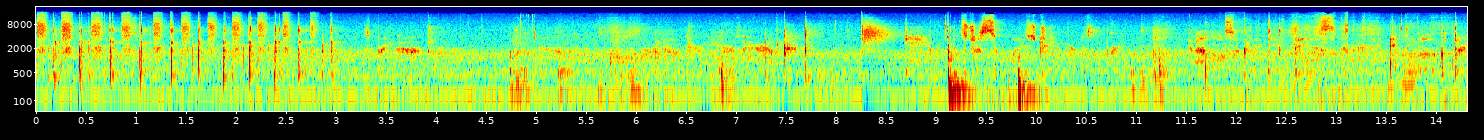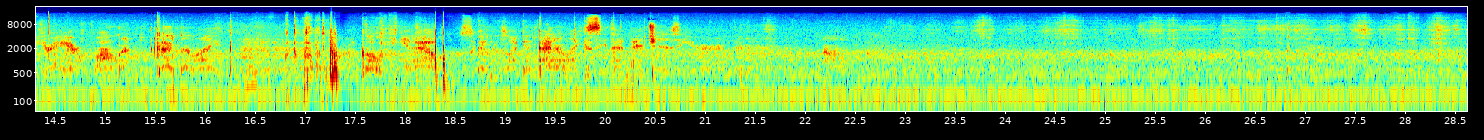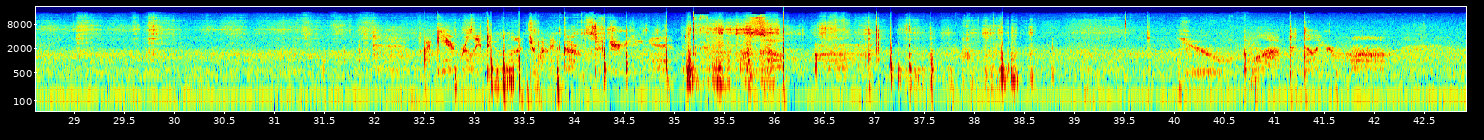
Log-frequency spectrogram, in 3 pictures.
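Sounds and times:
steady low hum: 0.0s - 42.9s
person whispering: 2.5s - 4.0s, 5.8s - 7.7s, 8.7s - 10.9s, 11.5s - 16.6s, 17.5s - 22.6s, 31.3s - 36.7s, 40.0s - 42.3s.

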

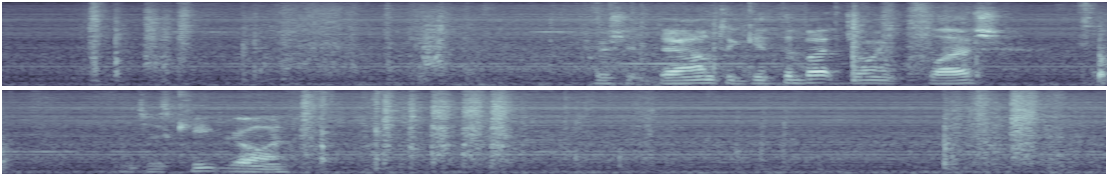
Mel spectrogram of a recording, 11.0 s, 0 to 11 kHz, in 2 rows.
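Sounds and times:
steady electrical hum: 0.0s - 11.0s
hands scraping tape on foam: 7.0s - 8.8s, 10.2s - 10.9s.

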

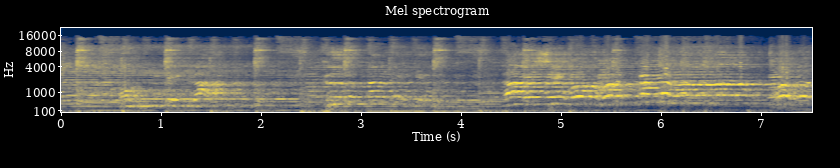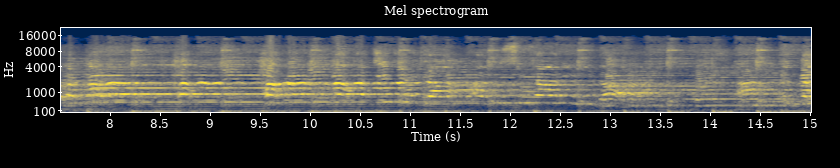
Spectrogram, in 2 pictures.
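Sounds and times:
pop accompaniment with steady beat: 0.0s - 15.0s
woman singing into microphone: 0.4s - 15.0s.

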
